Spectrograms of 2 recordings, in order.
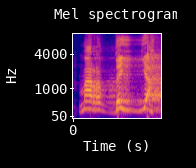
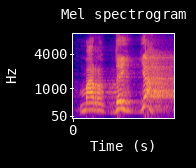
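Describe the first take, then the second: The two takes are said the same way.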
